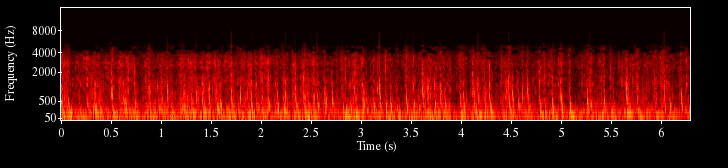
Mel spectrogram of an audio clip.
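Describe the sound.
Horses ridden up at a steady pace, their hooves making many irregular, overlapping clip-clopping thuds over a loud, constant rumbling noise.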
